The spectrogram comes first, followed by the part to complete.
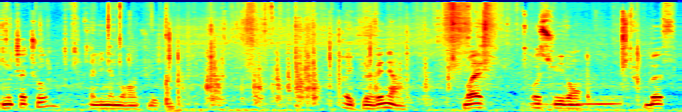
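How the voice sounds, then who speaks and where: A man's voice: deep voice, moderate pace. A young man vlogging casually to camera outdoors, slangy and joking as he tastes food, swearing freely. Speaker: travel vlogger. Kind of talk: casual vlog chat to camera. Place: outdoors in the rain. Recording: loud rain and outdoor noise. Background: rain and passing traffic.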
